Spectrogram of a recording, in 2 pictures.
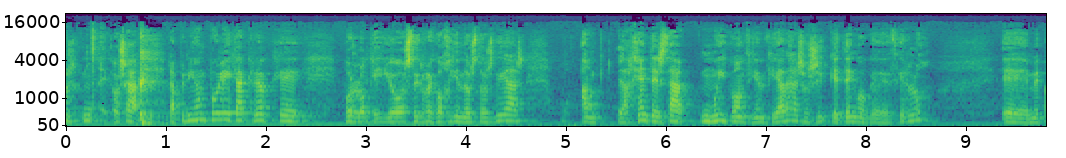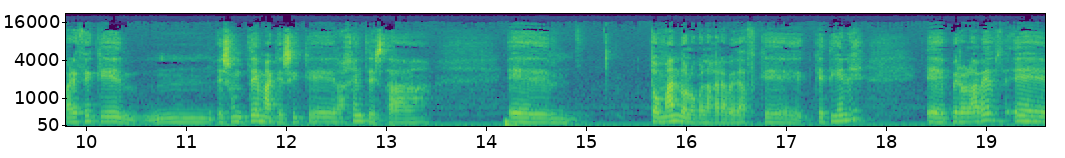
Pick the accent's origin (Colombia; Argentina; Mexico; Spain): Spain; Asturias; Asturias, que somos asturianos.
